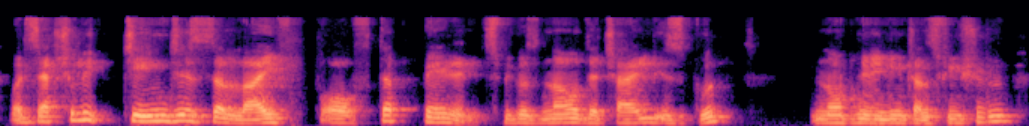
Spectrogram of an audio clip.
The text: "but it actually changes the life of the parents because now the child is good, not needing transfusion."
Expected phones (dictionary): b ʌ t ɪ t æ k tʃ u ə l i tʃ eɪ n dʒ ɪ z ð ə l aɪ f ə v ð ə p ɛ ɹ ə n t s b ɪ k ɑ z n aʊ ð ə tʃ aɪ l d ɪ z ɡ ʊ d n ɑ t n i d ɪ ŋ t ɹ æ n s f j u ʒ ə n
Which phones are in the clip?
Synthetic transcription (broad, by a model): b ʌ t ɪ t æ k tʃ u ə l i tʃ eɪ n dʒ ɪ z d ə l aɪ f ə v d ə p ɛ ɹ ə n t s b ɪ k ɑ z n aʊ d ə tʃ aɪ l d ɪ z ɡ ʊ d n ɑ t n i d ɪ ŋ t ɹ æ n s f j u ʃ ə n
